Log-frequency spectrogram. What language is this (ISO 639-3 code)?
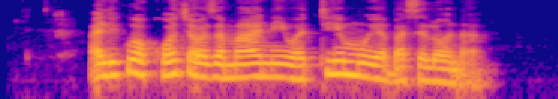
swa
